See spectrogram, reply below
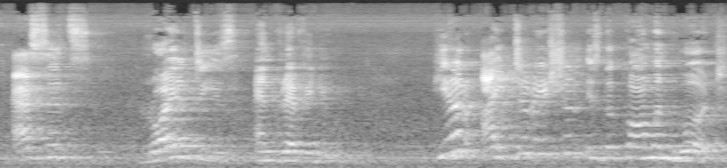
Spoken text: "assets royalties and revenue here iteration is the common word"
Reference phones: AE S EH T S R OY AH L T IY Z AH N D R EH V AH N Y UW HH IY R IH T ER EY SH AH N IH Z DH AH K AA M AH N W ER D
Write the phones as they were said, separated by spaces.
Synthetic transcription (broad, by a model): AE S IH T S R OY AH L T IY Z AH N D R EH V AH N Y UW HH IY R IH T ER EY SH AH N IH Z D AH K AA M AH N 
